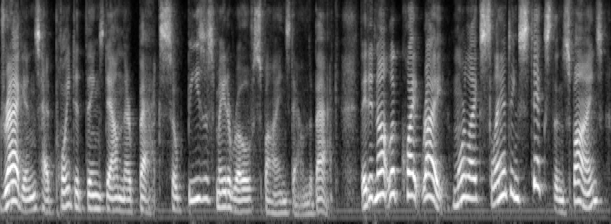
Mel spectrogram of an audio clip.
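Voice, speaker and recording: An expressive storyteller reading a children's book aloud, pausing to explain things to young listeners. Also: medium pitch. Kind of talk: animated read-aloud with asides to child listeners.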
